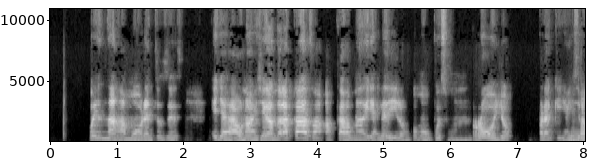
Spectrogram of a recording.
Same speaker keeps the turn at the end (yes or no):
yes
